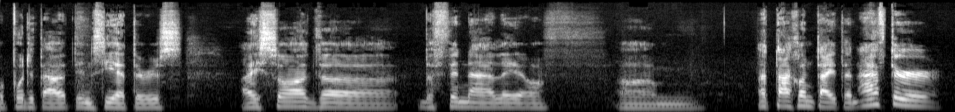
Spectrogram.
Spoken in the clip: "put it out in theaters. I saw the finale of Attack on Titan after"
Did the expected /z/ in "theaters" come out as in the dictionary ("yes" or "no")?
no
